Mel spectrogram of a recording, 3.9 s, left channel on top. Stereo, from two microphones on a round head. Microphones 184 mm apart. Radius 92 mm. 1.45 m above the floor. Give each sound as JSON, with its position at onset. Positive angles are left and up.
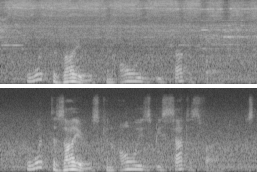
{"t": 0.4, "sound": "a man speaking", "side_deg": -20, "distance_m": 0.9}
